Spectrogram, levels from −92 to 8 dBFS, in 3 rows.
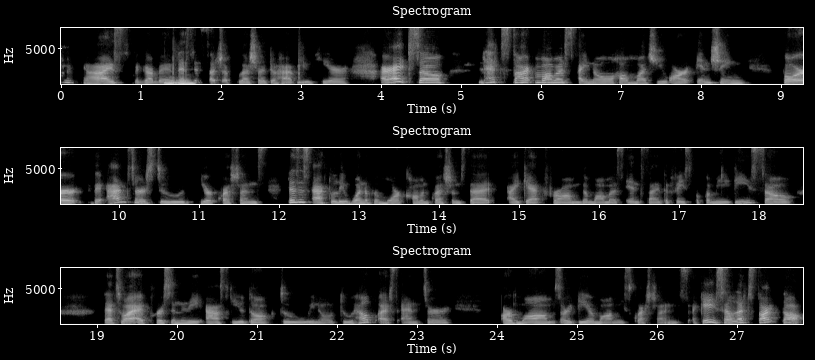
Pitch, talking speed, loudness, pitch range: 185 Hz, 160 wpm, -30 LUFS, 175-220 Hz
